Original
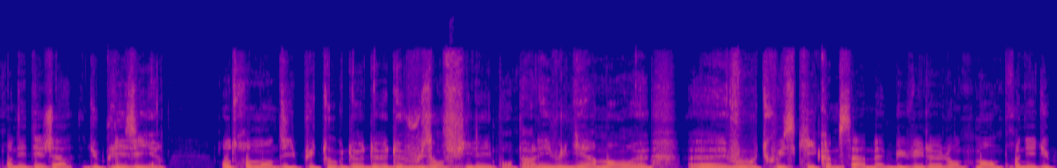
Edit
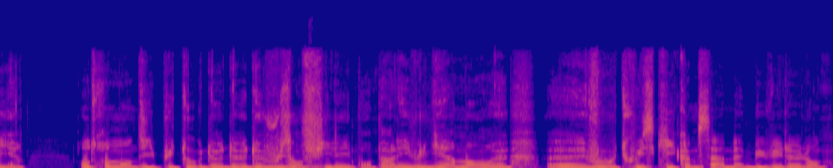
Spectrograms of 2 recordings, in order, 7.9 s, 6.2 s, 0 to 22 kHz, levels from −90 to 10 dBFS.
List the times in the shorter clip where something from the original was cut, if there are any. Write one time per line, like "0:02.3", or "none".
none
